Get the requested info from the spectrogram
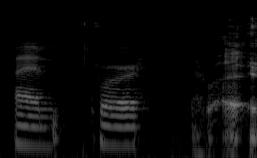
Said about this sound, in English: So I think what he meant by that burp. Yeah, that's exactly what I meant.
